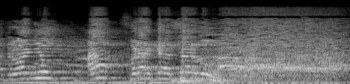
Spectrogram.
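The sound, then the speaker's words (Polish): A large crowd at the Socialist party headquarters in Spain, answering leader Pedro Sánchez, chants the anti-fascist slogan 'they shall not pass' in loud, rhythmic bursts of many voices shouting together, then the chant dissolves into a sustained roar of cheering. “nie przejdą, e, tak e, odpowiedział mm, takim właśnie antyfaszystowskim zawołaniem tłum.”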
